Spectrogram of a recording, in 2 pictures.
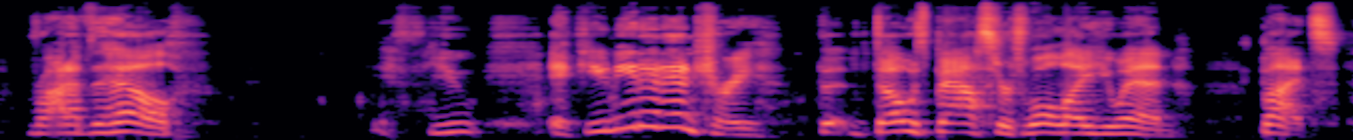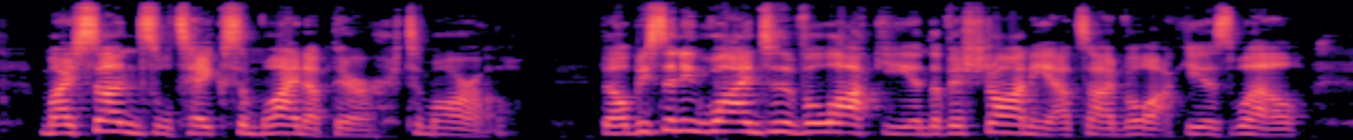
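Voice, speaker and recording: Using a put-on character voice, a woman speaks with a strained, fairly high pitch and lively intonation. She keeps a moderate pace on a very clean recording with a silent background. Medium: actual play. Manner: blunt, gruff.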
